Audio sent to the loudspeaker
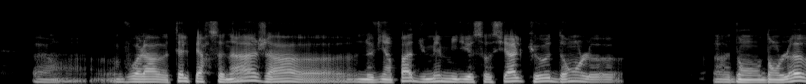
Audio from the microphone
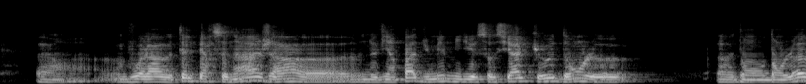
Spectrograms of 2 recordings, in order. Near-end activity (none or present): none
